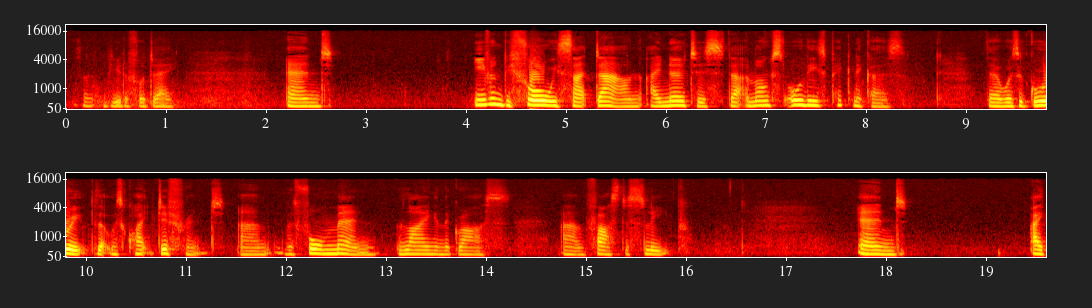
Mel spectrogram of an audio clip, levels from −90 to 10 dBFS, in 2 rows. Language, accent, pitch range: English, British, 175-205 Hz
